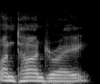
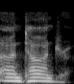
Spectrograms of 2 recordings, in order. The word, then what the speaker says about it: entendre: I mean, that is how the French pronounce it.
